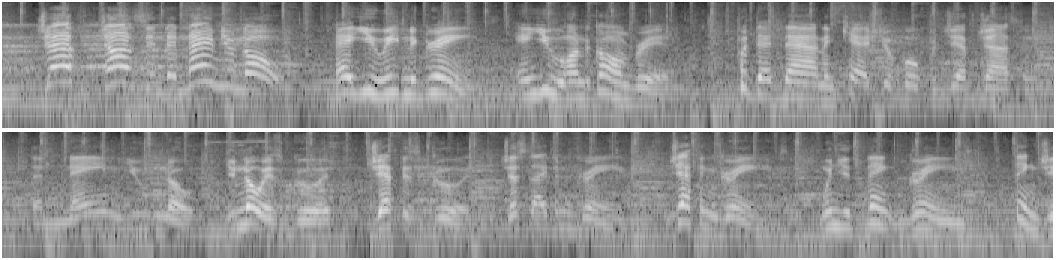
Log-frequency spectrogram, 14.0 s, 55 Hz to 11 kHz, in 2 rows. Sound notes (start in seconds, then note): 3.4 homeboy Accent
